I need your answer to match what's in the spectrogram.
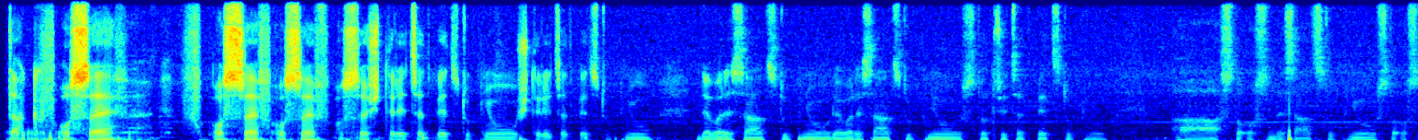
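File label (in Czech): vocal, Směrovost, e945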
